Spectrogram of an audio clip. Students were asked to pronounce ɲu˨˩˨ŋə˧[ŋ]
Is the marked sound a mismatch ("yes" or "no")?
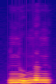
no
